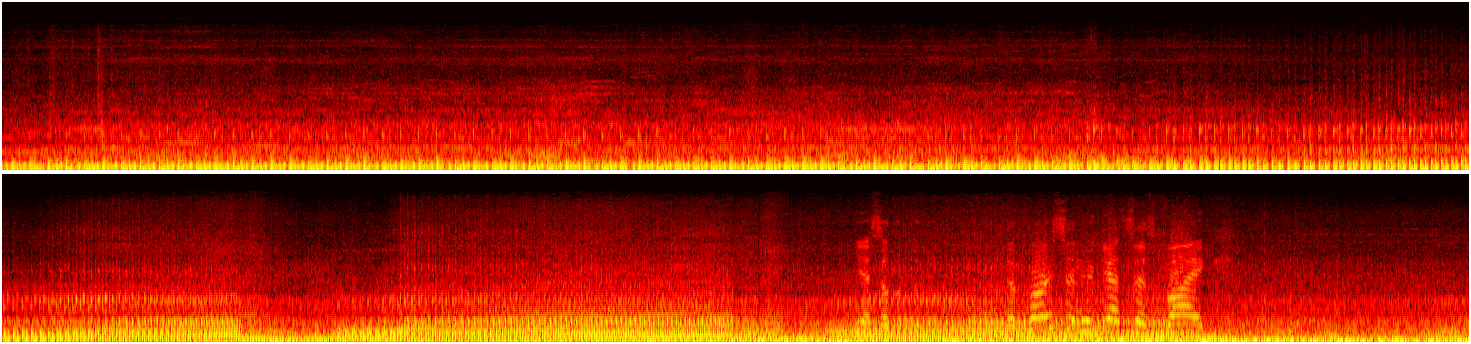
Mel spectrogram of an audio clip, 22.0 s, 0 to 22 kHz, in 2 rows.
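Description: A 2012 Yamaha Road Star Silverado's 1,700 cc air-cooled V-twin runs steadily under way, then pulls harder, its note rising through the gears. The note drops briefly twice, a few seconds apart, at the gear changes.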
